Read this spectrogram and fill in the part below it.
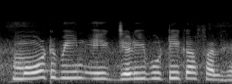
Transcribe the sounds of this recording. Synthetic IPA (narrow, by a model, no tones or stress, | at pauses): moːʈʰbiːneːk̚d͡ʒɐɽibuːʈikafɐlɦɛː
